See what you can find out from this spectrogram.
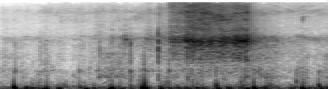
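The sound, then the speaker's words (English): A loud, steady hiss of gas escaping from a leaking pipe swells up for about a second, set against scattered low thumps and faint background rumble. “And it sounds like one of them's leaking out, like it's like natural gas or something.”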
